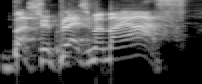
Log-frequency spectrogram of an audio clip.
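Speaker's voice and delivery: high comic grumbling, edged with laughter; mock indignant complaint. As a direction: scoff loftily at the very idea. Acted commuter complaint.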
